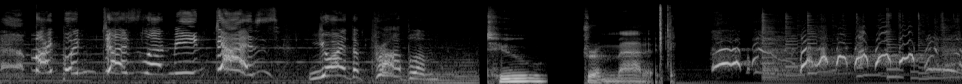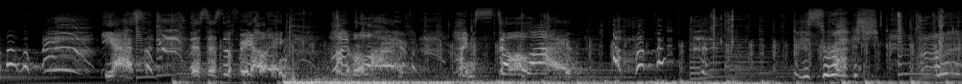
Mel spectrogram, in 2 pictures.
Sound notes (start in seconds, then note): 7.2 laughter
